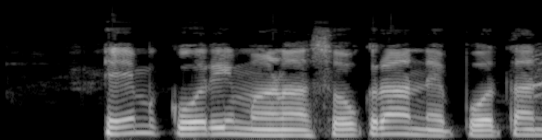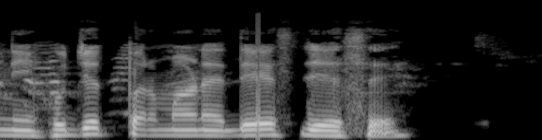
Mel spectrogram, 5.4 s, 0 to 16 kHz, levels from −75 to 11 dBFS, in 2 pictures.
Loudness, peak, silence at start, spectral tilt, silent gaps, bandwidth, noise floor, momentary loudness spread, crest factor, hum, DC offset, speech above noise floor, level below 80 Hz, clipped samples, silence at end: -14 LUFS; 0 dBFS; 0.55 s; -6.5 dB/octave; none; 9.2 kHz; -55 dBFS; 5 LU; 14 dB; none; under 0.1%; 42 dB; -52 dBFS; under 0.1%; 0.65 s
